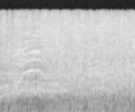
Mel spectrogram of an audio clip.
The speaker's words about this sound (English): Bacon's the best. Even the frying of bacon sounds like applause. It's like, ah, yay, bacon!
